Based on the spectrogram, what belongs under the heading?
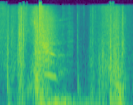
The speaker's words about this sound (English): Or maybe they add like a punching sound if the punch isn't loud enough in the stunt scene.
